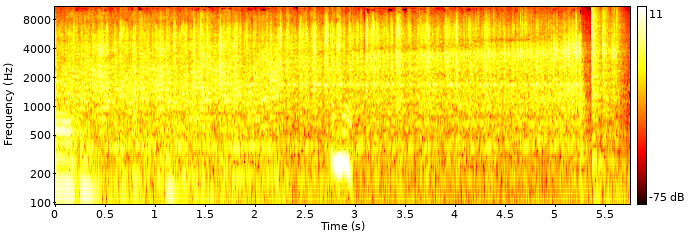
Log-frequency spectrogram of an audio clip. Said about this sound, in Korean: 자, 동전을 넣겠습니다. 중력 우물에 대해서 이렇게 설명하는 거죠. 오, 그냥 뚱 안 빠지고.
